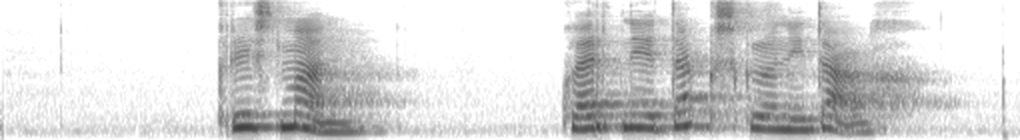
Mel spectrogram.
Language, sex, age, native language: Icelandic, male, 12, Icelandic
